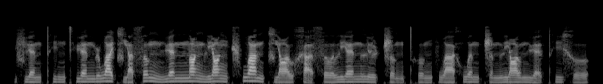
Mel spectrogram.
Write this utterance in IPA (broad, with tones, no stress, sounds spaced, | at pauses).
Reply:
ɕ ɥ ɛ˧˥ n t̪ʰ i˧˥ ŋ t̪ʰ ɥ ɛ˥ n ɻ w ä˥˩ t͡ɕ j ä˩ s ɤ˥˩ ŋ n̪ ɥ ɛ˥ n n̪ ɑ˥˧ ŋ l j ɑ˥˧ ŋ ʈ͡ʂʰ w a˥˩ n t͡ɕ j ɑ˧˥ ʊ̯ x ä̰˨˩ s ɤ˧˥ l j ɛ˥ n l y˧˥ ʈ͡ʂ ɤ̰˨˩ ŋ t̪ʰ ɤ˧˥ ŋ f w ä˧˥ x w ə˥˩ n ʈ͡ʂ ə˧˥ n l j ɑ˥ ʊ̯ n̪ ɥ ɛ̰˨˩ t̪ʰ i˥˩ x ɤ˧˥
